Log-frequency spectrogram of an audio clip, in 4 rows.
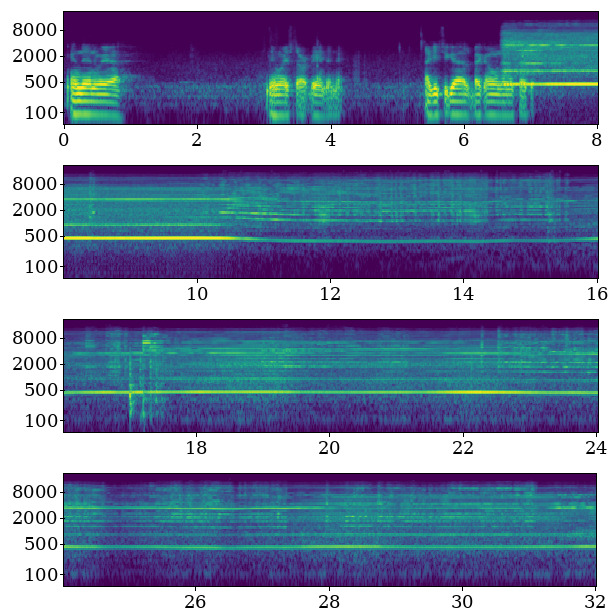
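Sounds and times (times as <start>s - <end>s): rotary tool cutting metal: 6.6s - 32.0s.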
